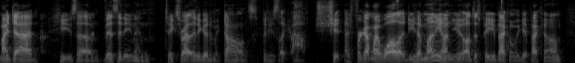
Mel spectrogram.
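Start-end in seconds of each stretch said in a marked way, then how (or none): none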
